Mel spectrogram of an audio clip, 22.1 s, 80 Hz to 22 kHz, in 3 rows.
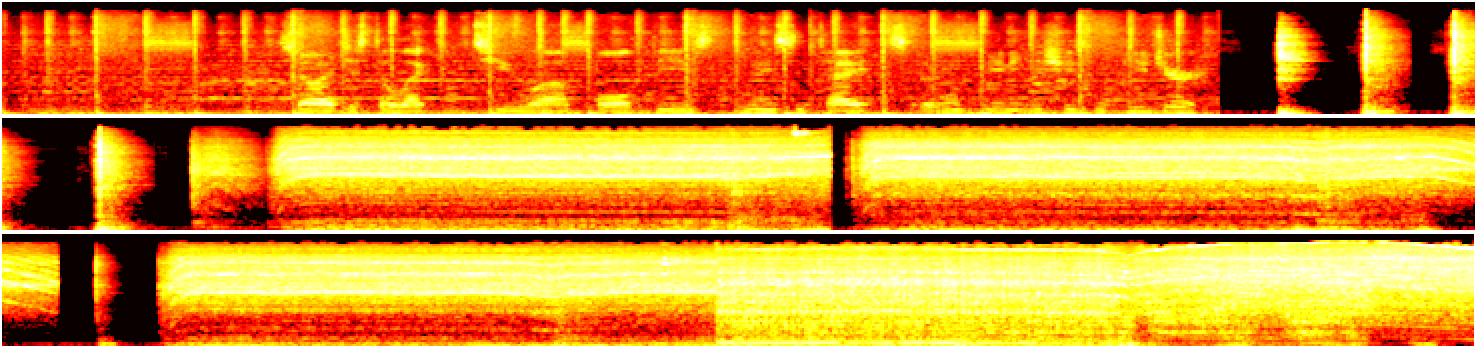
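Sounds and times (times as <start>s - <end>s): drill boring into metal: 8.3s - 22.0s.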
